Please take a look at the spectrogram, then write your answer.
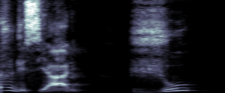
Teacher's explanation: A separação da vogal I com a vogal A mostra a ocorrência de um hiato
